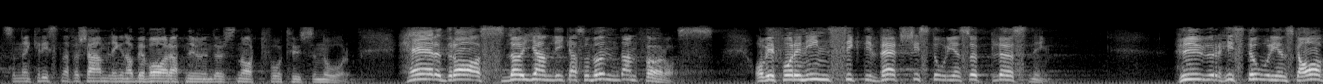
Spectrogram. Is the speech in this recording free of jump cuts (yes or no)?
yes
